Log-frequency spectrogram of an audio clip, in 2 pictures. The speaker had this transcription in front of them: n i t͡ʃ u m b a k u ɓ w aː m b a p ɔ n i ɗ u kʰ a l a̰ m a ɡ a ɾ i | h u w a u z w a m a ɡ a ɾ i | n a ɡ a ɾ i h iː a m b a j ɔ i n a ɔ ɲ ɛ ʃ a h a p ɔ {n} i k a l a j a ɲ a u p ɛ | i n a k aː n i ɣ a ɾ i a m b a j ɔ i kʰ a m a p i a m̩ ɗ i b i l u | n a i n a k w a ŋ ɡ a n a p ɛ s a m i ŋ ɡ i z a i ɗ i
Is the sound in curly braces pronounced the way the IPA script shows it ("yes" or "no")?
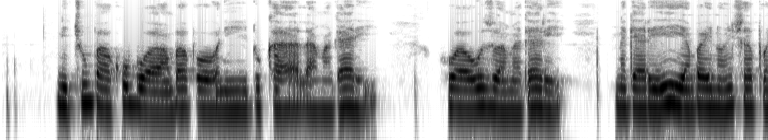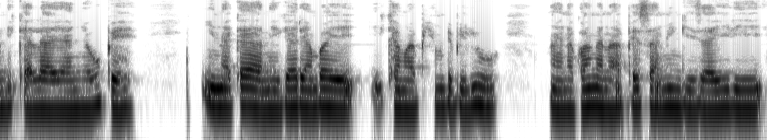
yes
